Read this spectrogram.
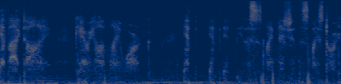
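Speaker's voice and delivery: acted whisper. Speaker retelling a reality-show scene where one woman pulls another close, retelling a whisper. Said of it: "she pushes her close and whispers".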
